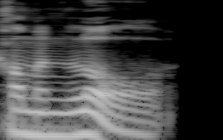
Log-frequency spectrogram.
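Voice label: "common-law", English, British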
